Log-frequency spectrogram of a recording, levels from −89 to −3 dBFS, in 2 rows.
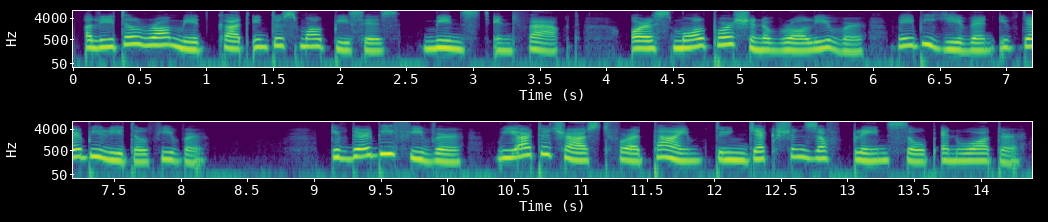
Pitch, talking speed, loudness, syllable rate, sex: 230 Hz, 175 wpm, -18 LUFS, 4.9 syllables/s, female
